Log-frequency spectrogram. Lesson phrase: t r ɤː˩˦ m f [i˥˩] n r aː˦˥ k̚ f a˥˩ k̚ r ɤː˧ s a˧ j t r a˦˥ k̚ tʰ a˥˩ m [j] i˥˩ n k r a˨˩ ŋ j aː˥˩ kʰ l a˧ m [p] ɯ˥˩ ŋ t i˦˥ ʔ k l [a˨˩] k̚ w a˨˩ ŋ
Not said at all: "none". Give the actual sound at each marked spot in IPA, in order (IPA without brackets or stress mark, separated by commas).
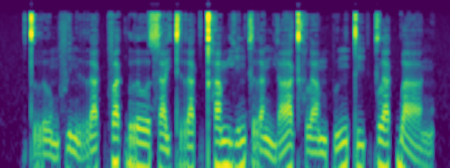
i˨˩, j, p, a˦˥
